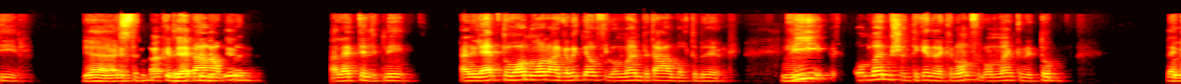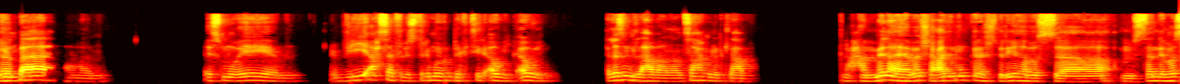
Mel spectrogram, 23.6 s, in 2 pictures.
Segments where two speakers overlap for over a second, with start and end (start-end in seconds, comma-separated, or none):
1.1-2.6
